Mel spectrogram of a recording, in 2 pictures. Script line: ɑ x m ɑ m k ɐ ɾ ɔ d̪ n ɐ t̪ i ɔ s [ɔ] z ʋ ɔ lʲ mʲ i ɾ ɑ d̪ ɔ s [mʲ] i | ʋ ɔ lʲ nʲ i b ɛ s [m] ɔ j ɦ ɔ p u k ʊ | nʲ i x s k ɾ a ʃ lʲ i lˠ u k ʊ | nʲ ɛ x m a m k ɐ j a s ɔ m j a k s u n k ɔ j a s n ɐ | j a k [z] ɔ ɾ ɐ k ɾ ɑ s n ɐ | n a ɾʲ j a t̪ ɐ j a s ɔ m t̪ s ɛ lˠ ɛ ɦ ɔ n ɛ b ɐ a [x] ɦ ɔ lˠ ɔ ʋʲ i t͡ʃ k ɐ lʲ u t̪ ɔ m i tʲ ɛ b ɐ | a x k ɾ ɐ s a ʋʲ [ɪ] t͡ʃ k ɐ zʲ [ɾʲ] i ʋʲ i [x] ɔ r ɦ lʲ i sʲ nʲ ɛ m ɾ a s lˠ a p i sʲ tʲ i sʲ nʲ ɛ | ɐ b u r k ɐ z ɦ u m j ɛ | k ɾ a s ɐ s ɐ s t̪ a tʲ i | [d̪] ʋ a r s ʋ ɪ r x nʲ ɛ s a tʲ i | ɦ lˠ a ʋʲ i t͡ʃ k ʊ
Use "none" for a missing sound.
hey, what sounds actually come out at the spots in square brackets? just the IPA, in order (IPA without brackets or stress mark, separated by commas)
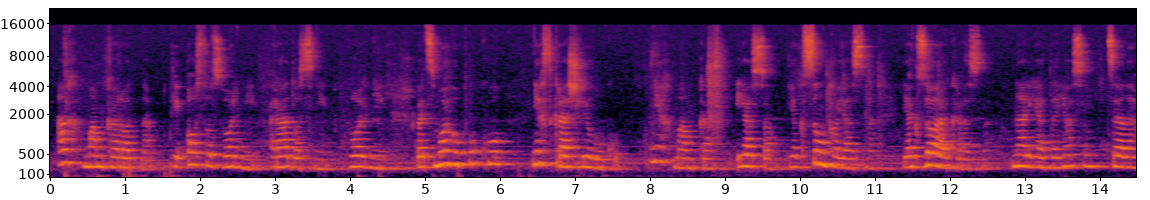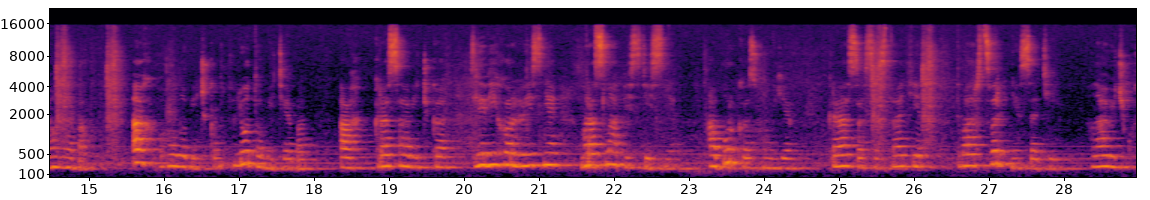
ɔ, nʲ, m, z, x, i, lʲ, x, t̪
